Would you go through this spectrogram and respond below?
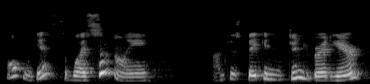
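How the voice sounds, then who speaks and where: A woman's voice: medium pitch, sing-song, moderate pace, mellow, highs cut off, close to an everyday voice. A woman voicing a polite, apologetic housewife in a puppet tale, hesitant, repeating words and eager to agree. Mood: agreeable. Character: polite, apologetic housewife, a fretful kindly mother.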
